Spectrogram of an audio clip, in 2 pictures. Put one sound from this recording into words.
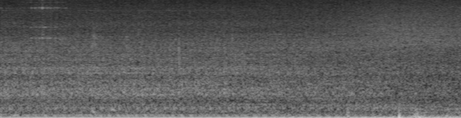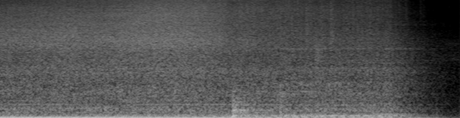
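Sand and gravel pour and hiss out of a tipping trailer.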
